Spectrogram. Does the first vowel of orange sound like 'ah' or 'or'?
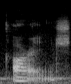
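ah. The first vowel sounds like 'ah'. "but like in general I'll be like"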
